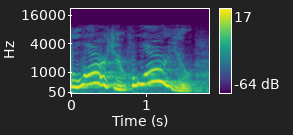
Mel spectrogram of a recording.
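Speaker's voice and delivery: mock-terrified voice. Describing a film scene, the speaker voices the caught burglar acting out utter terror. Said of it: "he's just in utter terror".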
